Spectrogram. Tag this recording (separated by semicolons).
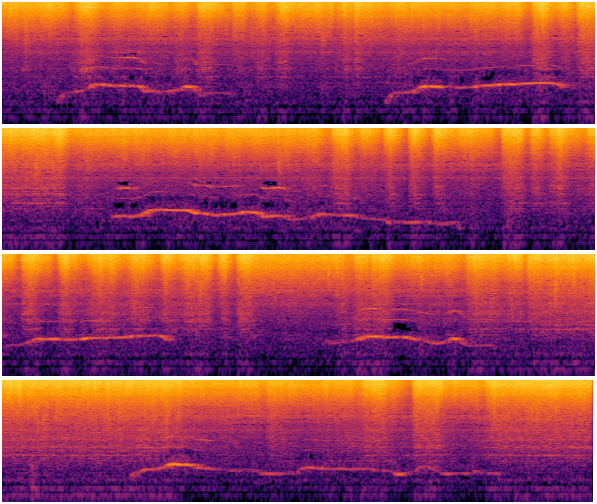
whoooo; water; singing; shower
